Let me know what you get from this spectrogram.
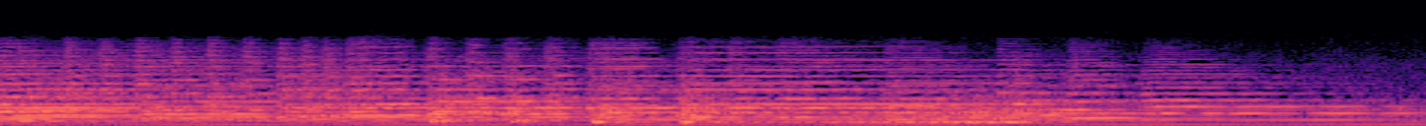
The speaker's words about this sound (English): Try the doorbell again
